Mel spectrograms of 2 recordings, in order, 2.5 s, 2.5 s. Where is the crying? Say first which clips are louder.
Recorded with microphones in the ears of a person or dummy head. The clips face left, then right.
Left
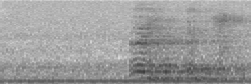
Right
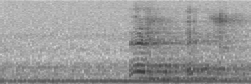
Right 1 dB; 30° right (ahead or behind), 4.5 m.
